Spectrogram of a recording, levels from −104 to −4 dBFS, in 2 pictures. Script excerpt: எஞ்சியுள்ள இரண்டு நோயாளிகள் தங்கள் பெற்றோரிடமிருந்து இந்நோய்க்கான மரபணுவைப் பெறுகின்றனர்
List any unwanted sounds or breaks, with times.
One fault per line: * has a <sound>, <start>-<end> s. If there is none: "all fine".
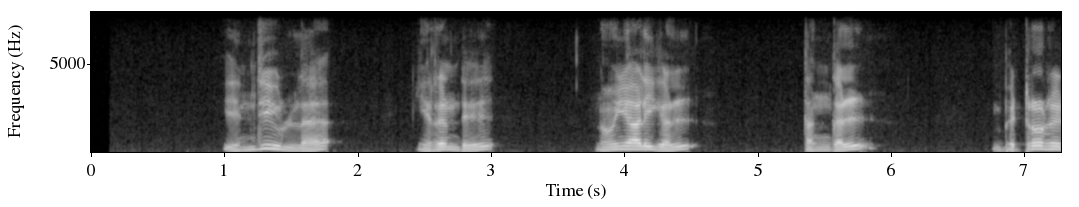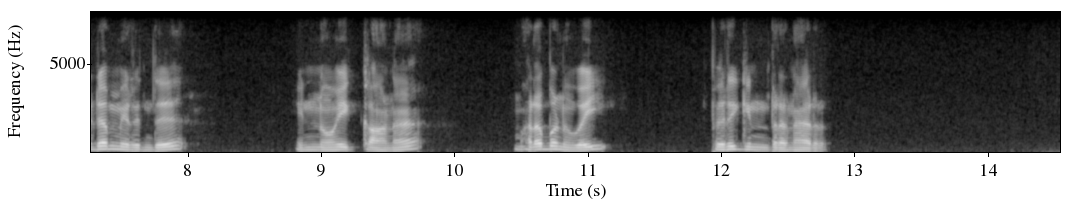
all fine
